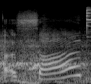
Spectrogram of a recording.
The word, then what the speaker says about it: Assad: Rhymes with Mashad. I don't know. Assad?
